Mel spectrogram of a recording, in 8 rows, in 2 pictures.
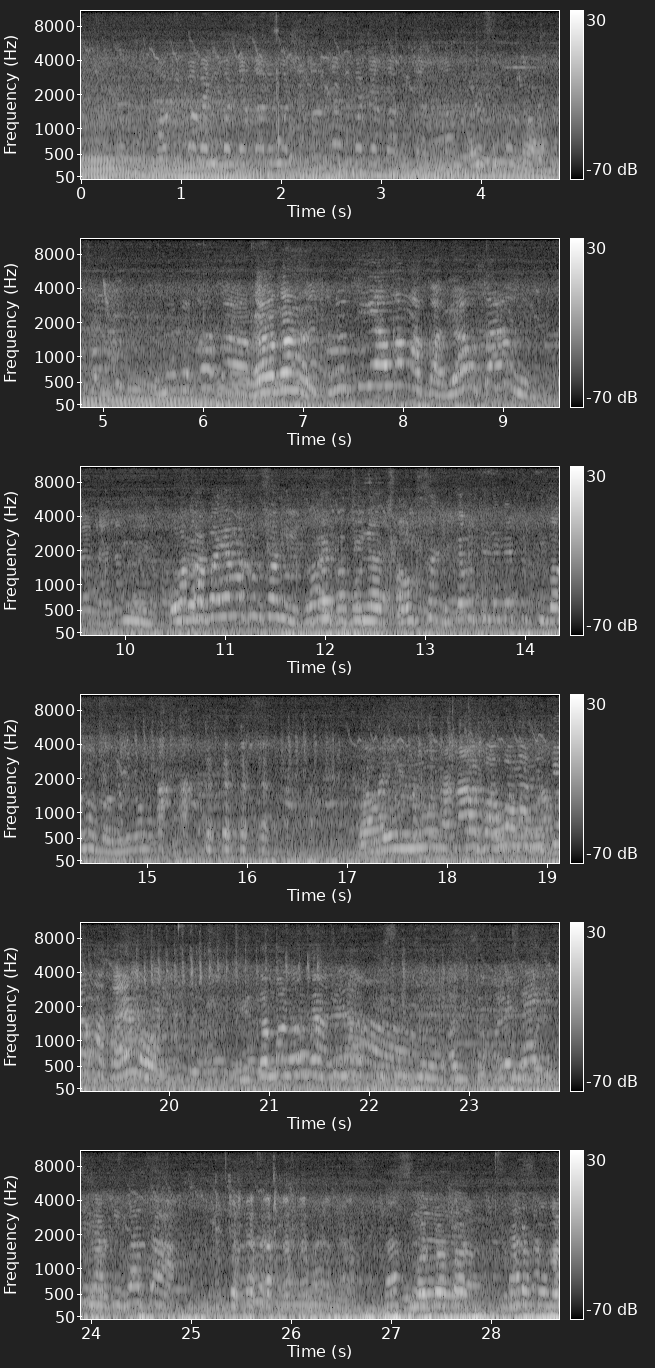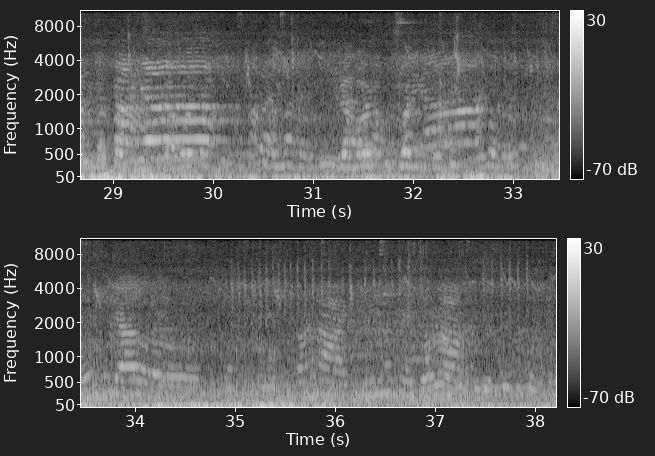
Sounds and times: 0.0s Traffic sound 7.6s
0.0s Residents gather to prepare for a ride 38.2s
0.0s birds sound 38.2s
32.0s Traffic sound 38.2s

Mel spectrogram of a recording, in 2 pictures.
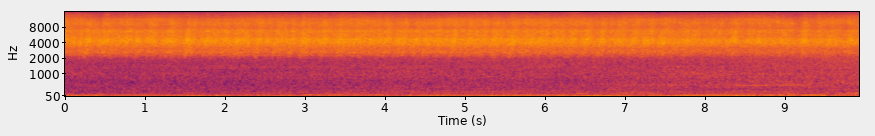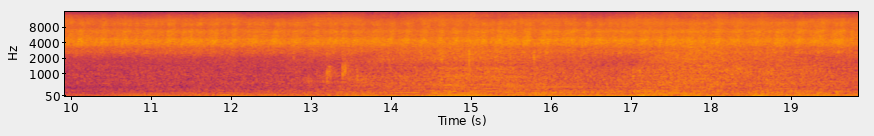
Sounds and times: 0.0s Cicada 19.8s
9.1s traffic sound 19.8s

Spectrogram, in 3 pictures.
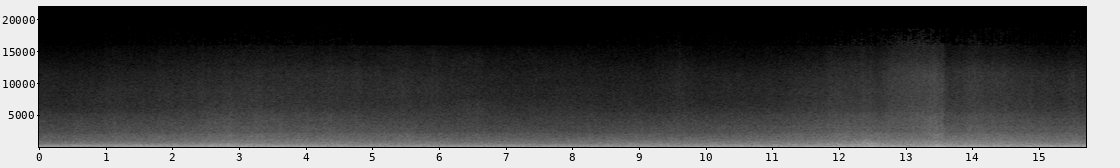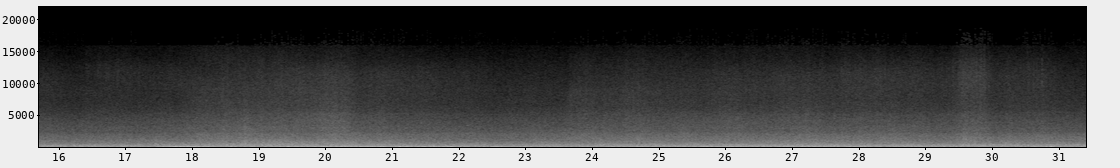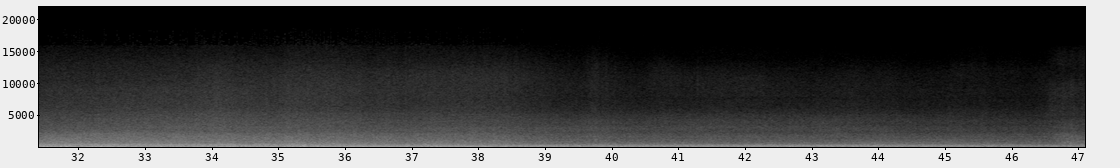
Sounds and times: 0.1s Anne river enters the sea 47.1s

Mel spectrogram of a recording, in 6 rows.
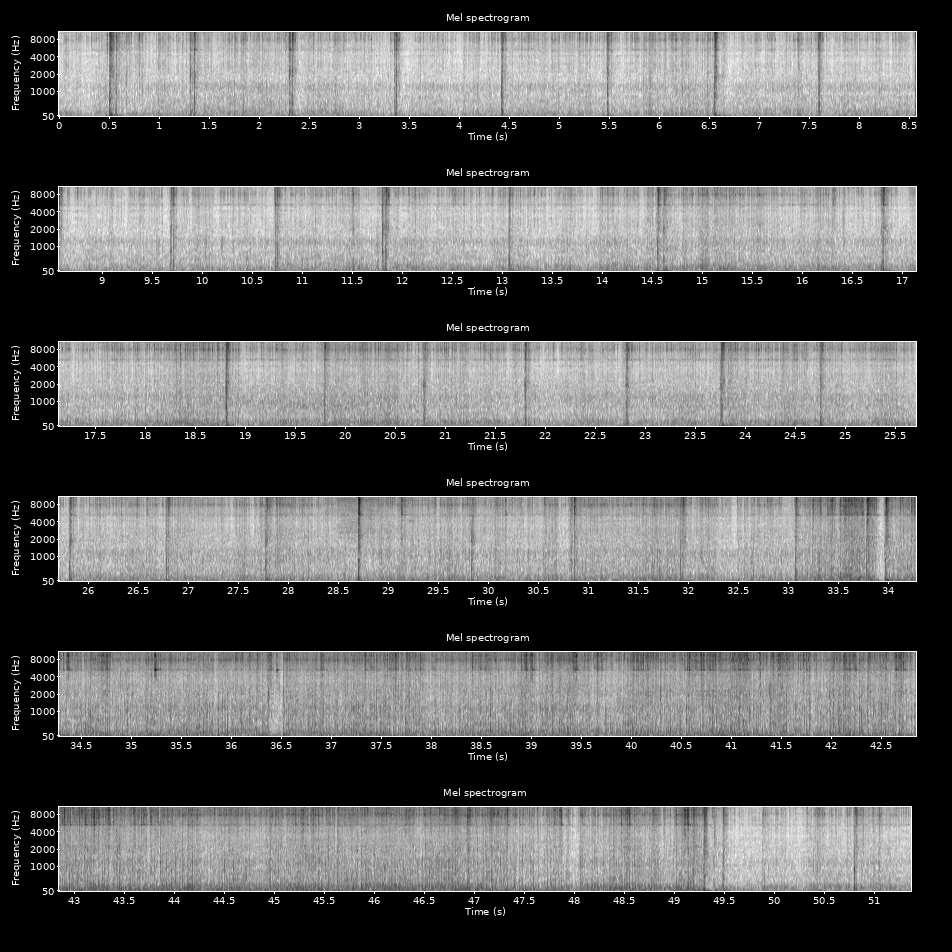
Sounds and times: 17.3s Luggage Bag Drag 49.6s

